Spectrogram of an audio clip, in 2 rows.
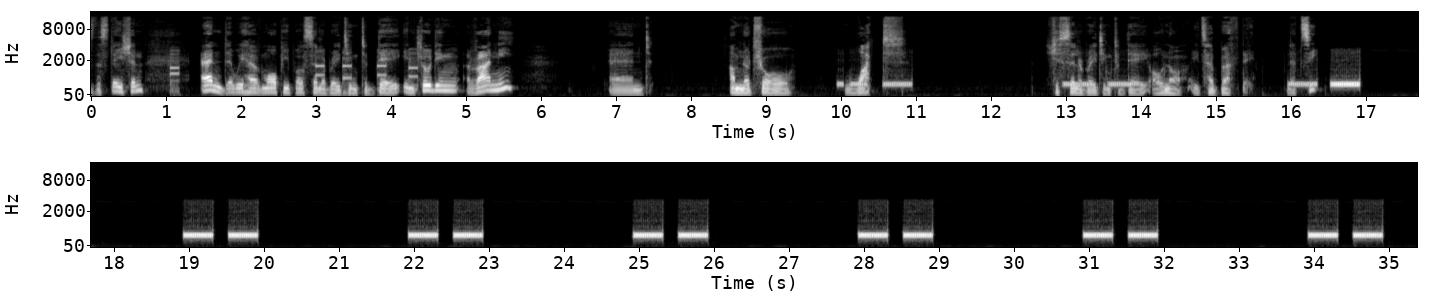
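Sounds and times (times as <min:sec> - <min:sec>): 
speech: 0:00.0 - 0:05.7, 0:06.9 - 0:07.6, 0:08.5 - 0:09.4, 0:10.1 - 0:10.8, 0:12.8 - 0:16.6
phone ringback tone from a radio station call: 0:03.0 - 0:04.5, 0:10.0 - 0:11.0, 0:12.8 - 0:14.1, 0:16.0 - 0:17.2, 0:18.9 - 0:20.0, 0:21.9 - 0:23.0, 0:24.9 - 0:26.0, 0:27.9 - 0:29.1, 0:30.9 - 0:32.0, 0:33.8 - 0:35.3.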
